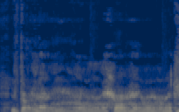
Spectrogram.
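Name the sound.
voice imitating a growl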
